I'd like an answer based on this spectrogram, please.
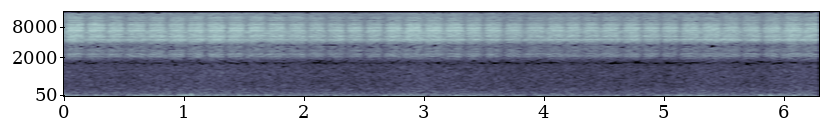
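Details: Cicadas calling in summer in Tuscany: a continuous, dense, high-pitched buzzing drone with a steady pulsing texture, over low rumbling wind noise.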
